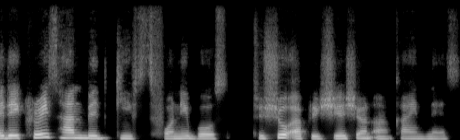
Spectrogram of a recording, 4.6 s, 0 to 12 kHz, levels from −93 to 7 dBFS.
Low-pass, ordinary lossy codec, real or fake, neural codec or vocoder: none; none; fake; codec, 24 kHz, 0.9 kbps, DualCodec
